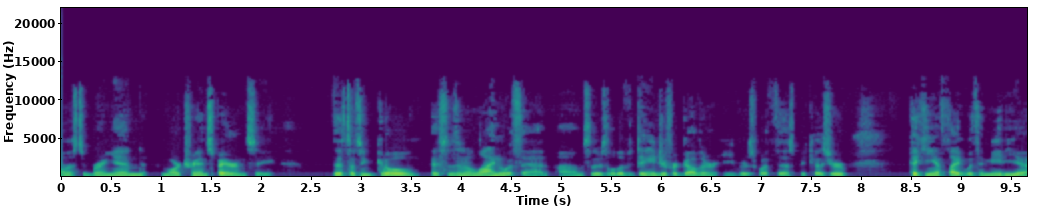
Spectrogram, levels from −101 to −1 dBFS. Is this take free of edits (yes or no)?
yes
